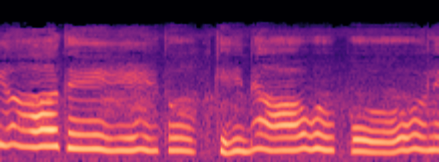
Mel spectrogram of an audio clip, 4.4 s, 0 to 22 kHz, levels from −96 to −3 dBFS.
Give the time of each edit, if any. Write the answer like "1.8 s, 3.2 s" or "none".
2.0 s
